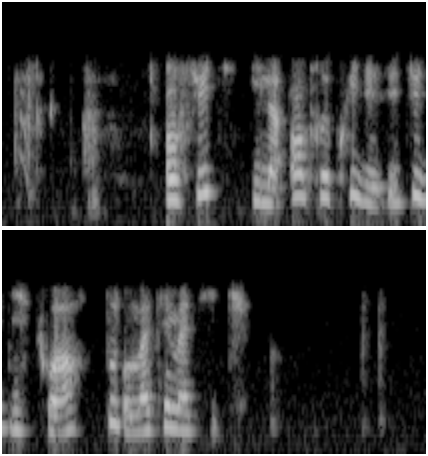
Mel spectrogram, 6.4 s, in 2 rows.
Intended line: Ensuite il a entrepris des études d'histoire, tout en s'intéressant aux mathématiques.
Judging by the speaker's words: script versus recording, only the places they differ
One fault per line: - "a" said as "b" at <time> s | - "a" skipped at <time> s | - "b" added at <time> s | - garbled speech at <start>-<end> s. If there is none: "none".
- "en s'intéressant" skipped at 4.1 s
